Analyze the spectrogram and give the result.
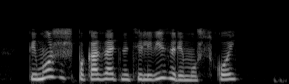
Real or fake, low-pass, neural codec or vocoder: real; 5.4 kHz; none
